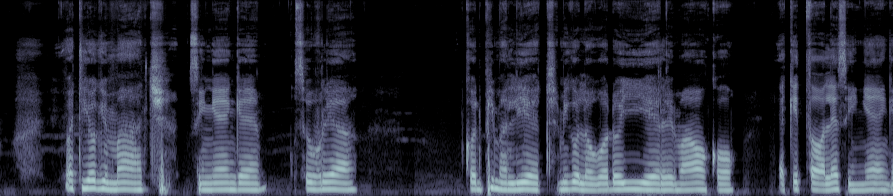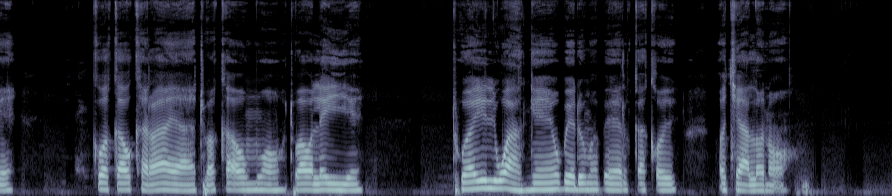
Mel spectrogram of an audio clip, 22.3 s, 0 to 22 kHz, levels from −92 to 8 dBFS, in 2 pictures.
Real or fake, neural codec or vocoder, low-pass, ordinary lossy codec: real; none; none; none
